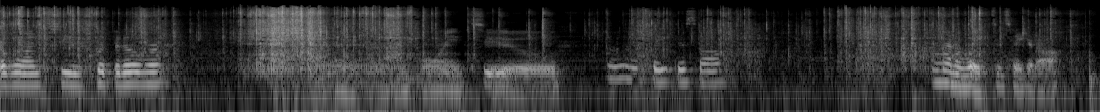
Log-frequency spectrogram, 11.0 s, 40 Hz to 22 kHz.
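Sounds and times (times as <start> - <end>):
paper crinkling and rustling: 0.0 - 11.0.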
